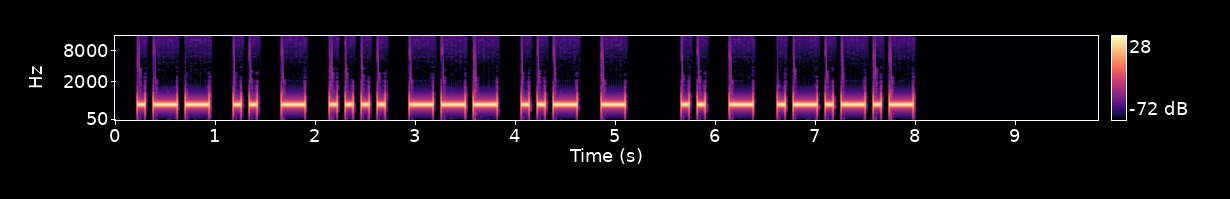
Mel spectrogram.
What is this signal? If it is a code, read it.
Morse code, heard as a keyed tone, about 15 wpm, 700 Hz. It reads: WITHOUT IT.
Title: Sentences from Top 1000 Words - Review Part 3 - 15wpm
